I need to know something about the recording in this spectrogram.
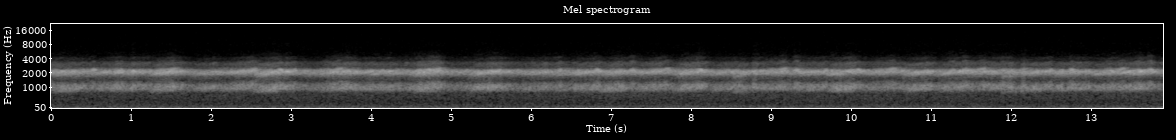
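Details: Many frogs croak in a spring wetland behind a house, a live recording with no looping: a dense, unbroken chorus of overlapping trilled calls forms two steady bands of sound, without pause for the whole stretch and with no other sounds.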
